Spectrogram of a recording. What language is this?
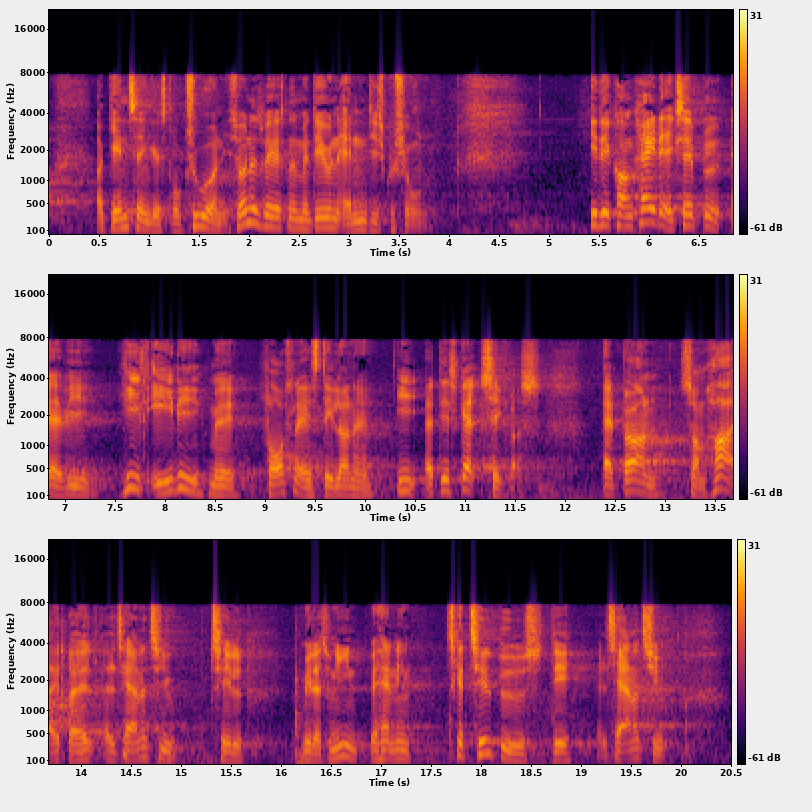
Danish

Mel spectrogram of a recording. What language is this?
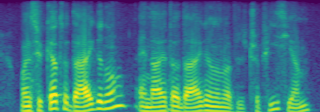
English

